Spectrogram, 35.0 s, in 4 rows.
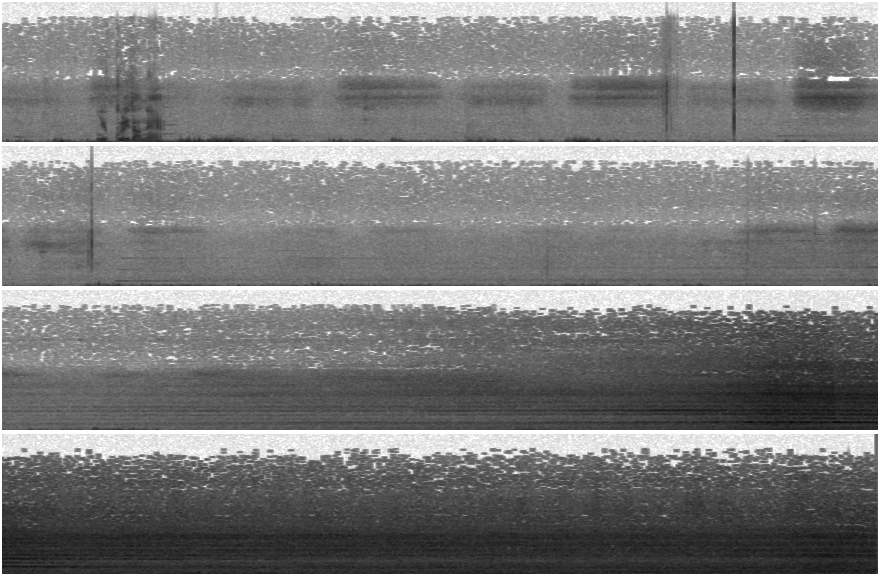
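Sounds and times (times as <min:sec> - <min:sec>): locomotive whine: 0:15.2 - 0:35.0.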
